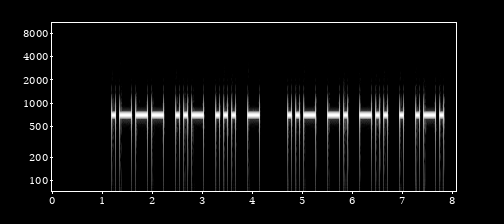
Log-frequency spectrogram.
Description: Morse code, heard as a keyed tone, about 16 wpm, 700 Hz. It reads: JUST UNDER
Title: Sentences from Top 1000 Words - Review Part 1 - 15wpm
